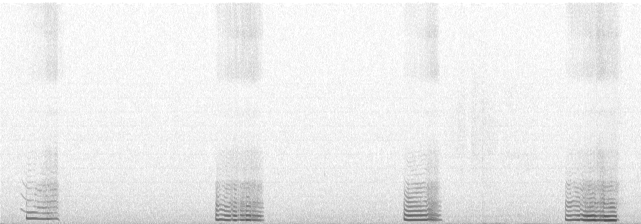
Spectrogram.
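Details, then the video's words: Sleeping pet cat Zoey, a female who almost always snores and does not meow, produces four buzzy, tonal snore breaths. They come roughly every four seconds, each under a second long, with near silence between them. "Snoring Cat; Zoey"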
